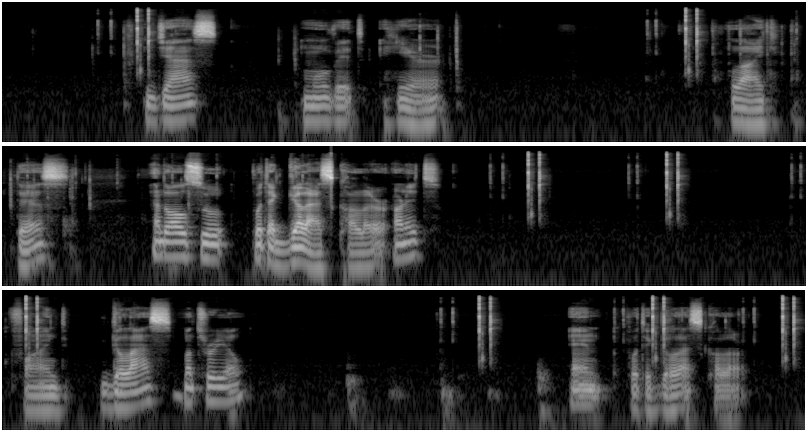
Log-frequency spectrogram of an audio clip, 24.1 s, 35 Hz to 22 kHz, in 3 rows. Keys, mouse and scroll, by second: 1.5 click, 3.2 Left, 6.9 click, 7.2-9.2 scroll, 8.7 middle click, 9.6-10.1 scroll, 10.6 scroll, 11.7 scroll, 13.4 click.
